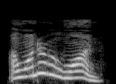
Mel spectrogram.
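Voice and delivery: put-on high small boy voice; a sick little boy; young boy voice. Child Drew voiced high.

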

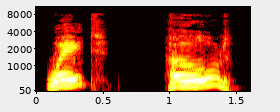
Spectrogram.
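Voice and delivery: high, urgent held-back order; shouted command. A narrator's reading. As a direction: call out the order to the line. Commander holds back his archers.

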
